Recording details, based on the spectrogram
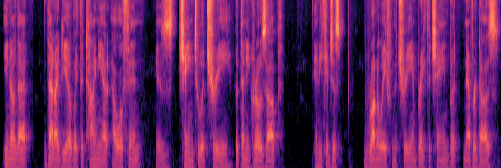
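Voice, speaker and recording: Guy with a lowish voice chatting casually as a podcast cohost. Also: level tone, normal speed. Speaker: podcast co-host.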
